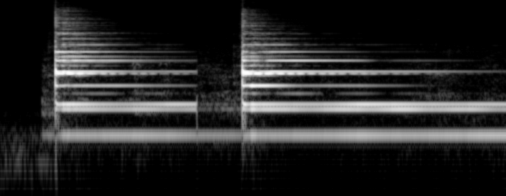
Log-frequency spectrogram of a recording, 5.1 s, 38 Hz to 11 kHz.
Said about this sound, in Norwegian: Klokkene ringer for en av demonstrantene som ble drept i Kiev i forrige uke. I byen Viv har mange møtt fram for å følge en 40 år gammel tobarnsfar til graven.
